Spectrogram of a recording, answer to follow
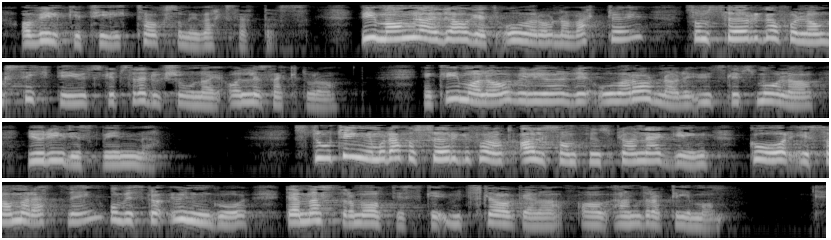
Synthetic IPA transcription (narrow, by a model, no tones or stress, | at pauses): ɑʋʋɪlkət̪ʰɪlt̪ʰɑːksɔmɪʋæɾksɛt̪ːəs | ʋɪmɑŋlɑɾɪd̪ɑːɡɛɪt̪ʰoːʋəɾɔɖɳnɑʋæʈʰːœʏ | sɔmsœɾɡəɾfɔɾlɑŋsɪkt̪ɪəʉːt̪slɪpsɾɛd̪ʉkʂuːnɑɾɪʔɑlːəsɛkt̪ʊɾɑ | ɛnkʰliːmɑloːɡʋɪljøːɾəd̪ɛʔoːʋəɾɔɖɳɑd̪ɛʉːt̪slɪpsmoːlɑʋ | jʉɾiːd̪ɪskʋɪnːə | st̪uːʈɪŋːəmɔd̪æɾfɔsœɾɡəfɔɾɑt̪ʰɑlsɑmfʉnspʰlɑːnlɛɡɪŋɡ̥oːɾɪsɑmːəɾɛt̪nɪŋɔmʋɪskɑʔʉnɡoːd̪̥æmɛst̪̚d̪ɾɑmɑːt̪ɪskəʉːt̪slɑːɡənəʔɑʋɛnd̪ɾɑkʰliːmɑ̰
